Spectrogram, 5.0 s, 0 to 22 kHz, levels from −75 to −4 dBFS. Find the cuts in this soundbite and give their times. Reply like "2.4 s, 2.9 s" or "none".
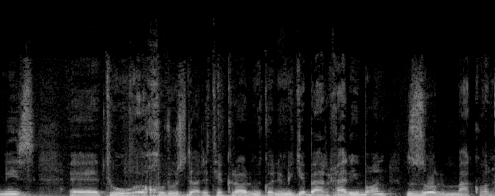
4.0 s

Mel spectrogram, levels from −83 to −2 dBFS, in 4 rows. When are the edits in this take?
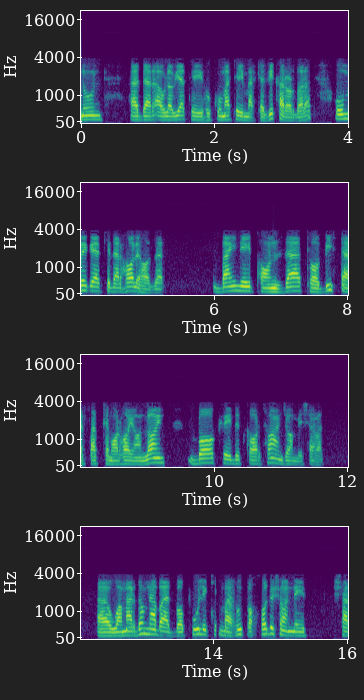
14.0 s

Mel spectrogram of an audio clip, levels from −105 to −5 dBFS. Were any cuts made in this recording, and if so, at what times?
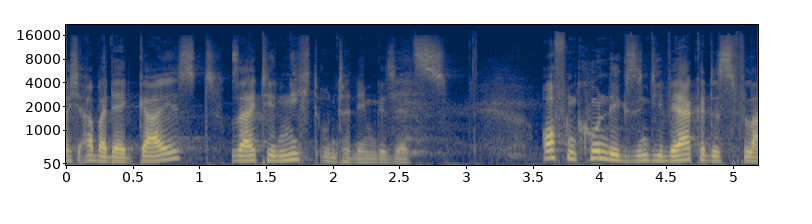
1.2 s

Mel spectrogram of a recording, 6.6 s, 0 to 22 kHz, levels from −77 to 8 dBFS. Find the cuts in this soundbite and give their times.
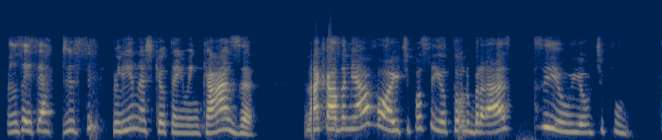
none

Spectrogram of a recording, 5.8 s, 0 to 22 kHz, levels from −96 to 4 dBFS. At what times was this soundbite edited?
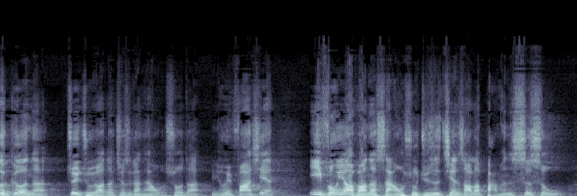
2.1 s

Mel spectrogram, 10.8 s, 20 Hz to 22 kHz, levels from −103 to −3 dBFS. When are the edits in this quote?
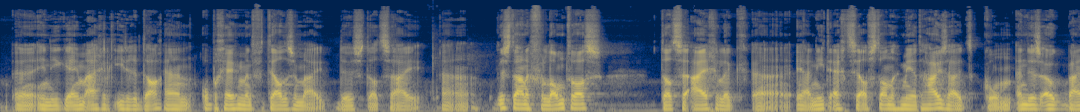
1.6 s

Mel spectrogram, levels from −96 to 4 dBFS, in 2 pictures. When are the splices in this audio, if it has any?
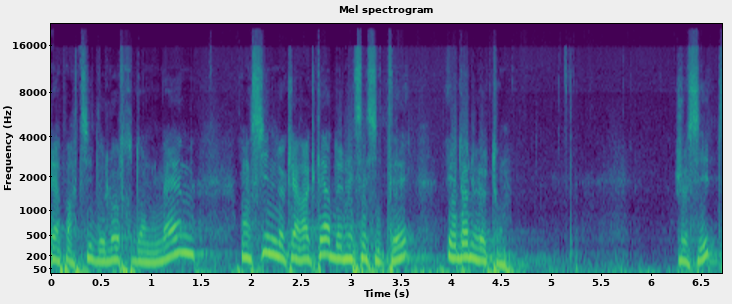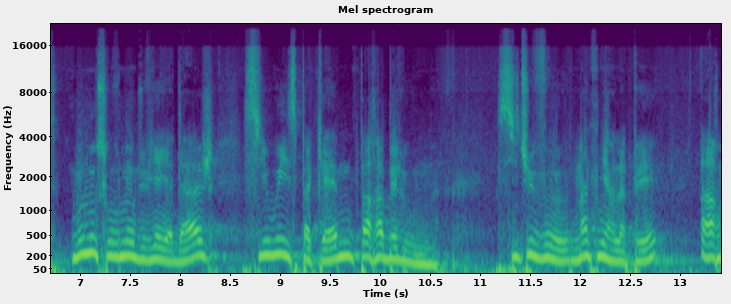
none

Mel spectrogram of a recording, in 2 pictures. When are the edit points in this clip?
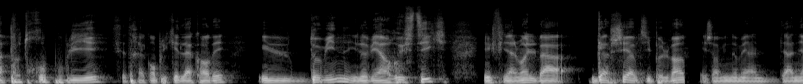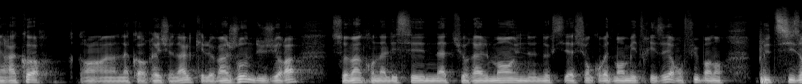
6.8 s, 8.7 s

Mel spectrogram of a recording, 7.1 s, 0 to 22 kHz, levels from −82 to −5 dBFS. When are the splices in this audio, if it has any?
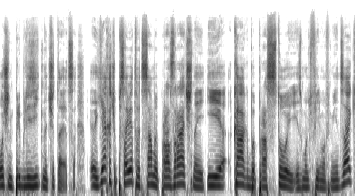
1.7 s, 2.8 s

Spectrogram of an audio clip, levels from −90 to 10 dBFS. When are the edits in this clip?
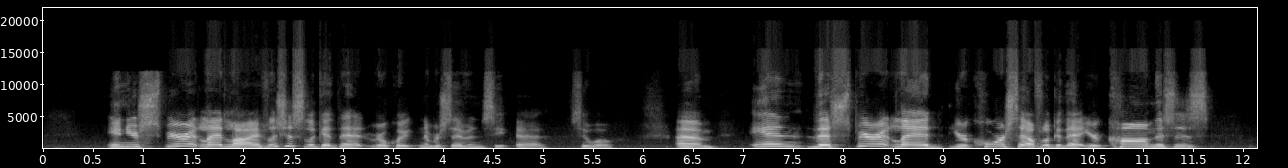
none

